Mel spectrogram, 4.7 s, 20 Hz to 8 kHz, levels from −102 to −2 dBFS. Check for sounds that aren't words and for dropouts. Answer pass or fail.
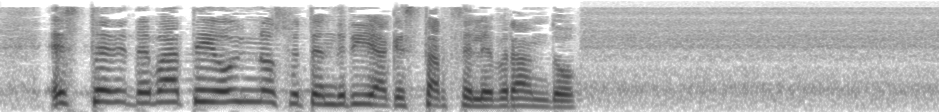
pass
